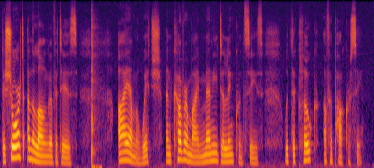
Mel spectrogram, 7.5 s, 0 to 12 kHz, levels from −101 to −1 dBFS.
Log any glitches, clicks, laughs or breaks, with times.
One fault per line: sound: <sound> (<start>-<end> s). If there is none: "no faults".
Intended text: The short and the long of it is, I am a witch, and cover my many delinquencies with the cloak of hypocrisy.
sound: tap (1.8-2.1 s)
